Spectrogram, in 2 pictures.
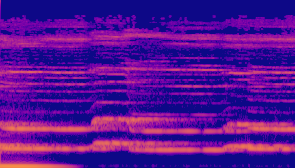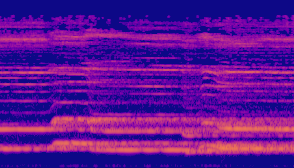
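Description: Outro music: a deep bass hit fades out within the first second, then a slow melody of clean, sustained tones steps from note to note every second or two.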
